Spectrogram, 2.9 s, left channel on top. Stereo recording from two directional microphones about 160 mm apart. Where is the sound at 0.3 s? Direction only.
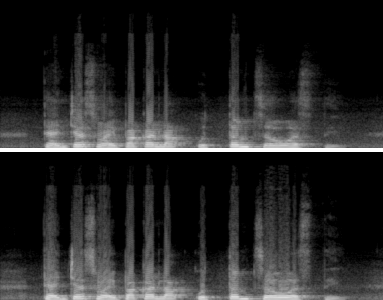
20° right (ahead or behind).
